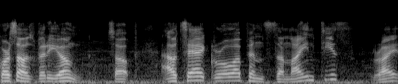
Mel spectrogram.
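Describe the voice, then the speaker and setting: Using ordinary pitch variation at a moderate pace, a man speaks in a plain, everyday voice. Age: 40s. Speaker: video game streamer. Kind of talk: casual chat.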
